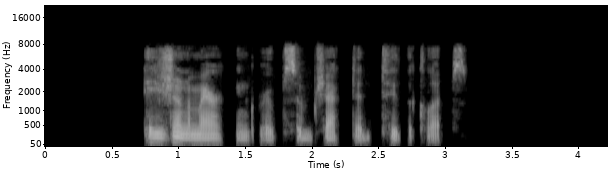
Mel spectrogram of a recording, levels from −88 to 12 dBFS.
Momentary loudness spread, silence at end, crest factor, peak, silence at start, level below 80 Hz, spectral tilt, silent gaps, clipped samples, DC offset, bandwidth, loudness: 12 LU; 1.05 s; 24 dB; -8 dBFS; 0.75 s; -66 dBFS; -3.5 dB/octave; 1.34-1.42 s, 1.74-1.78 s, 2.21-2.30 s, 2.45-2.52 s, 2.98-3.05 s; under 0.1%; under 0.1%; 8.2 kHz; -28 LUFS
